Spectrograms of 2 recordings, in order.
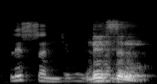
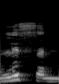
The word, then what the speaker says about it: listen: Anh phát âm lại cho em từ lắng nghe là listen chứ không phải listen.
